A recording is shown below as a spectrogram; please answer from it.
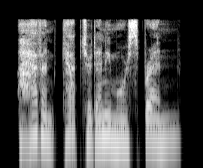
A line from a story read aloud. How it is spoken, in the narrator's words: Navani whispered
